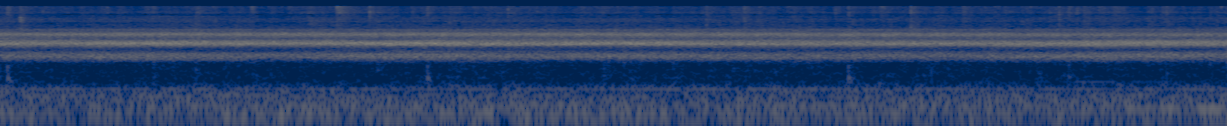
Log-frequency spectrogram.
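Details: Massed frogs calling in the rain keep up a constant, shimmering trill at several stacked pitches without gaps, accompanied by a heavy low rumble and occasional faint clicks.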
